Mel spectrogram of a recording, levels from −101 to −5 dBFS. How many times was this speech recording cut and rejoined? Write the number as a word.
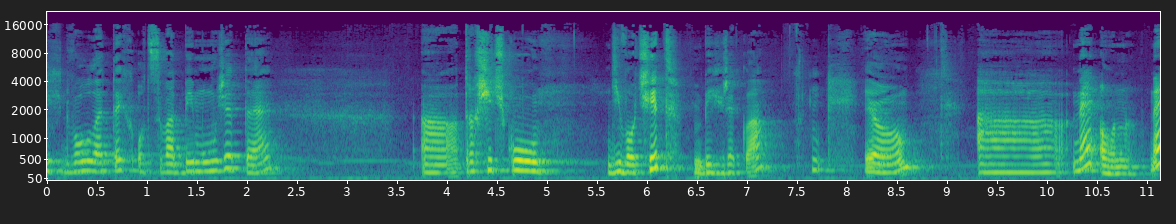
zero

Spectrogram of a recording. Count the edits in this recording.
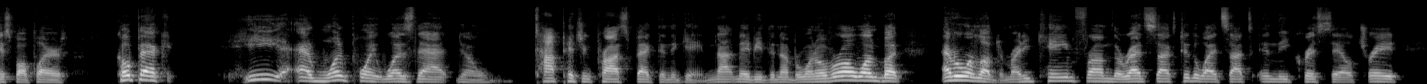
zero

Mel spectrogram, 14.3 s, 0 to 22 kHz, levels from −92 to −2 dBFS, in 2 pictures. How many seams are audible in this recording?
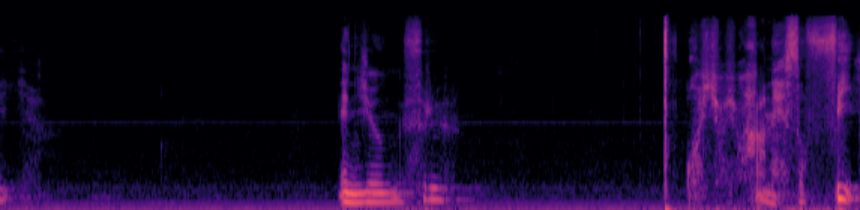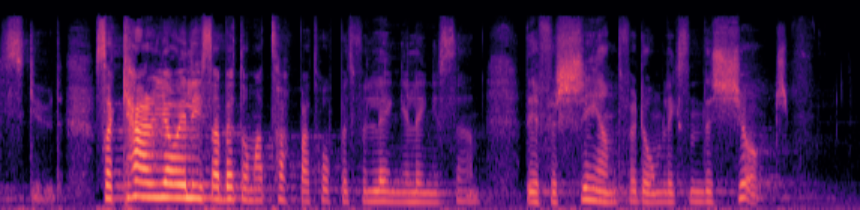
one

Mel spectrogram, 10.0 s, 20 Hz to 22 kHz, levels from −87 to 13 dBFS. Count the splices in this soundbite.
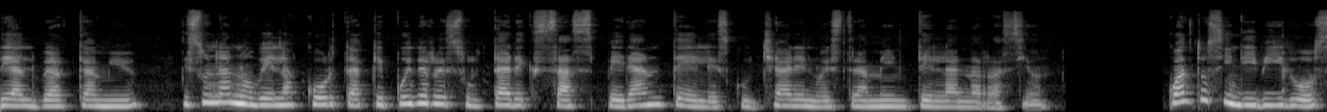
zero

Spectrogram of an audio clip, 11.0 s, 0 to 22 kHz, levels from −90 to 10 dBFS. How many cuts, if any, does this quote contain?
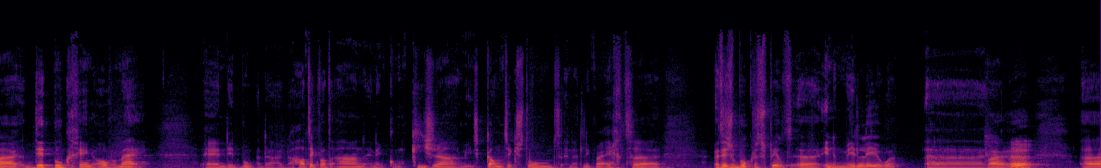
two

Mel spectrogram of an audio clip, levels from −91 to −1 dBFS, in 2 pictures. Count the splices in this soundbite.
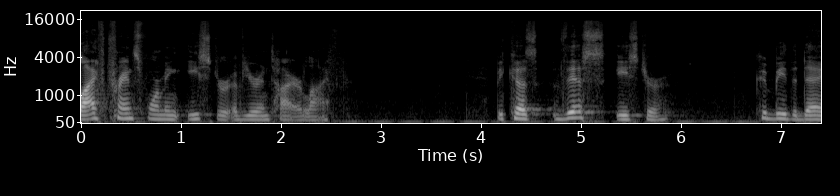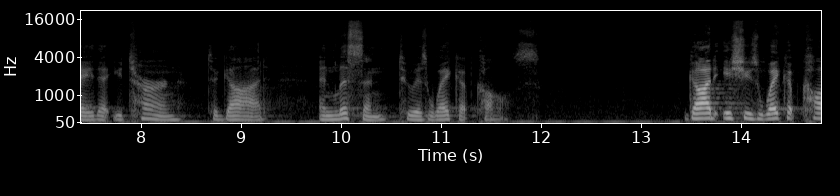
one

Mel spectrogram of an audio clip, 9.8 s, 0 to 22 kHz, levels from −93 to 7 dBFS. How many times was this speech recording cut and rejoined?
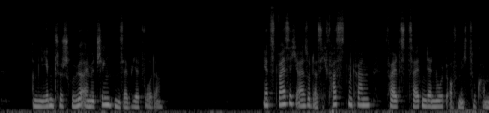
zero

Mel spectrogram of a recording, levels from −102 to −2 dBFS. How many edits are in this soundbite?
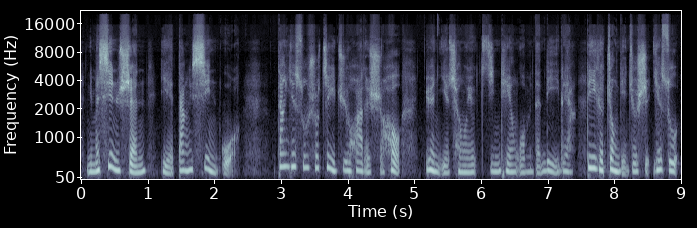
one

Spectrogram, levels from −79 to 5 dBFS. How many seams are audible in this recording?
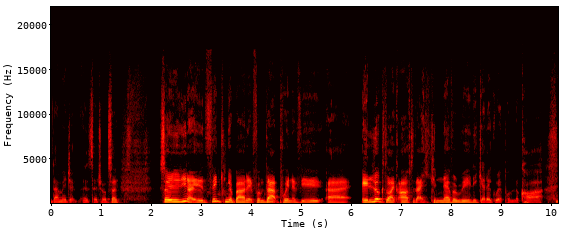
one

